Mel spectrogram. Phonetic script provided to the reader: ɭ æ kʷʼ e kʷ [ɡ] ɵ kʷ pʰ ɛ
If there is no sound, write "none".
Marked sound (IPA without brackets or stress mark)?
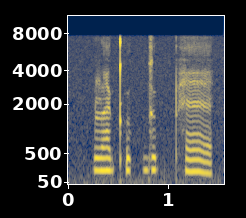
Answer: ɡ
